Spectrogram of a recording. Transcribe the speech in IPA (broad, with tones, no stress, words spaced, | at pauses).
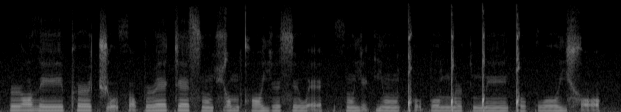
ɹɔ˦ðeː˨˦pʰə˞˦ t͡ʃo̰˦˨θɔ̰˨p ɹɛ˦kɛ˦ sõ˨çɔ˦mkʰɔ˨ jʏ˦ sʏ˦wɛ̰˨ | θõ˨jḛ˦kjõː˨ǃʰo̰˨ po˦ŋ͡ǃə˞˨k ŋ͡ǃẽː˨ǃo˨kwoː˦j xɔ̰˨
